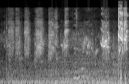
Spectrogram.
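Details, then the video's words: Lovebird chatter, described as attractive but rather sharp: a run of quick raspy chirps, ending in two loud shrill squeaks, over a faint low hum. "تغريدروز/صوت روز /Love Bird Sound"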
